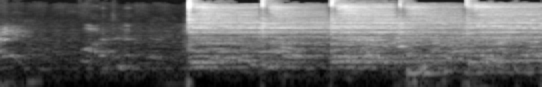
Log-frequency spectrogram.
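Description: Live rock band starting a song: after a brief lull, a cymbal crash about a second and a half in, then drum-kit cymbals struck about twice a second and left ringing over a held guitar chord, an intro that leads straight into the song.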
